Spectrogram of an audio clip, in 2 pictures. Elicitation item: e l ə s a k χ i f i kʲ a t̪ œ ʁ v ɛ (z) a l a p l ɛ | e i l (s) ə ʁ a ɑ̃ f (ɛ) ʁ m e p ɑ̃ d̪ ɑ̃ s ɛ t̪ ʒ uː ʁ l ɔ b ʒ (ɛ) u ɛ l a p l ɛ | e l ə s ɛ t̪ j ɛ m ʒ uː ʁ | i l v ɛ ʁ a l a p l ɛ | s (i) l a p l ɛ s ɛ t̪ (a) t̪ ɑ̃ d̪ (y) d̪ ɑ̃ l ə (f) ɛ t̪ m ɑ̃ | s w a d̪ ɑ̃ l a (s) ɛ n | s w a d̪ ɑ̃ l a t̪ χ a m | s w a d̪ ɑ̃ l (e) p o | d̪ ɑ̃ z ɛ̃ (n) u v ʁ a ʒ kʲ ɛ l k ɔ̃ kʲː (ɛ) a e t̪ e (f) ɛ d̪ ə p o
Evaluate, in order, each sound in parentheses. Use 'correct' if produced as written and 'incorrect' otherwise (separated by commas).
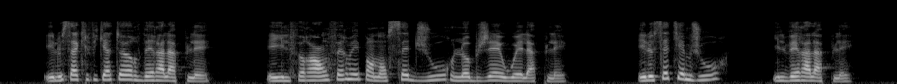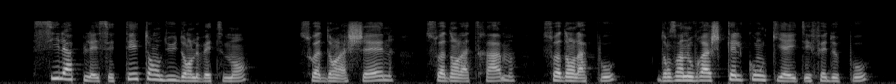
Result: incorrect, incorrect, correct, correct, correct, incorrect, correct, incorrect, incorrect, incorrect, correct, incorrect, correct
